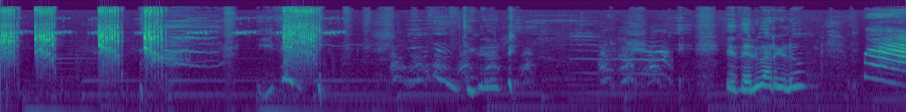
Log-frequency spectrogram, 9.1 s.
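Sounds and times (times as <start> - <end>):
rufous hornero birds singing persistently: 0.0 - 4.2
speech: 2.7 - 3.3, 7.2 - 8.9.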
